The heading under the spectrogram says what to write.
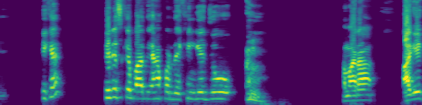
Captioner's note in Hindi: गला साफ़ करने की आवाज़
